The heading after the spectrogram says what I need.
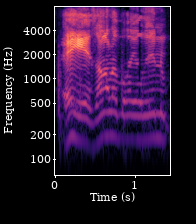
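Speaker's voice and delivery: a hint of a cartoon sailor calling at the door; acted-out cartoon greeting; lightly voiced Popeye. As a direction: call at the door in a light character voice.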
